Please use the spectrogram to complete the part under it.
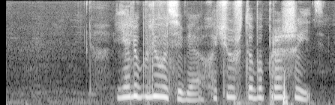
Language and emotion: Russian, positive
